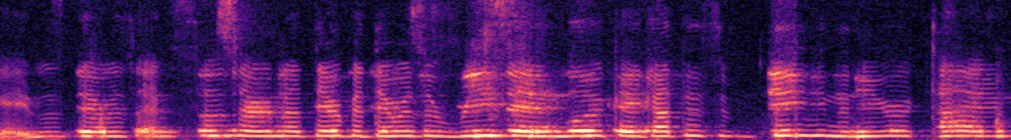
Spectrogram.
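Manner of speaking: tearful, high crying voice. Retelling an apology call to family about a review: imitating own past crying. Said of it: "crying on the phone to my family being like".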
